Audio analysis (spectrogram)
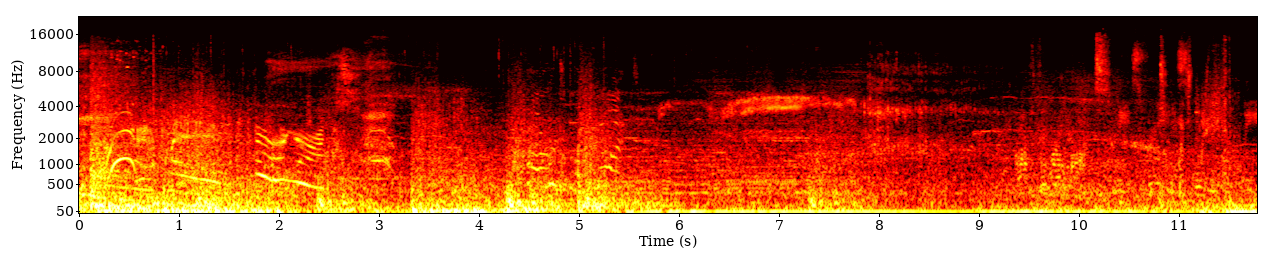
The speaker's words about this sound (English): Oh man, I hope somebody fucks up the fireworks.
